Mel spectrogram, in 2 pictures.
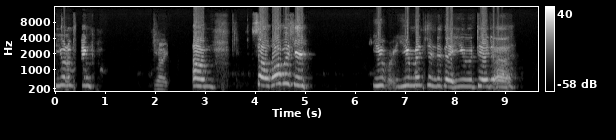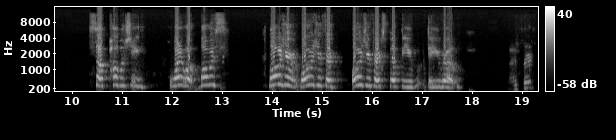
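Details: Adult female with cerebral palsy; dysarthria (cerebral palsy).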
